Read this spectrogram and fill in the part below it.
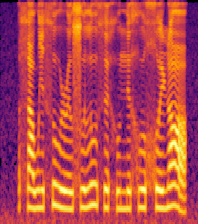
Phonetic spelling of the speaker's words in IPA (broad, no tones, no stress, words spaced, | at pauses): θɑwiθu ɹøsʷɯlu θøhunøxu χʷi ɳɑ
